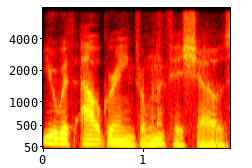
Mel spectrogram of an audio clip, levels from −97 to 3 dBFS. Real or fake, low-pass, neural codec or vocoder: fake; 7.2 kHz; codec, 16 kHz in and 24 kHz out, 0.6 kbps, FocalCodec, streaming, 2048 codes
